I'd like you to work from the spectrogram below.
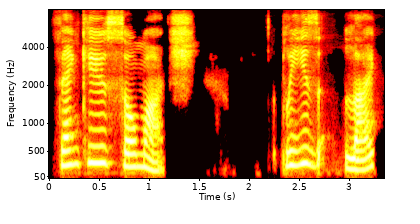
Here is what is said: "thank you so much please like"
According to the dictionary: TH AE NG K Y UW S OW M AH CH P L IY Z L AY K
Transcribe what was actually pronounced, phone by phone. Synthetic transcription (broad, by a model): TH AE NG K Y UW S OW M AH CH P L IY Z L AY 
